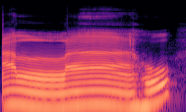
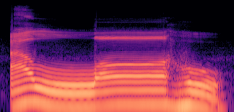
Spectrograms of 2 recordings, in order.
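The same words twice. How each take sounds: First: The L sounds thin and light. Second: The L is thick with the lips unrounded. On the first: The speaker calls it wrong. "jangan sampai dibaca tipis lamnya" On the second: The speaker calls it right. "Yang tepat insya Allah"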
